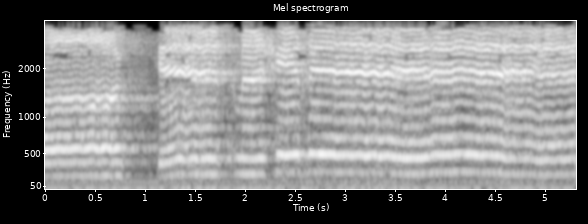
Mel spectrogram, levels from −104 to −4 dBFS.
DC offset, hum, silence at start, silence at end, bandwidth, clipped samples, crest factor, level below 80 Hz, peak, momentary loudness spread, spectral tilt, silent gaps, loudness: 1%; none; 0 s; 0 s; 4 kHz; 3%; 8 dB; -42 dBFS; 0 dBFS; 4 LU; -4.5 dB/octave; none; -5 LUFS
